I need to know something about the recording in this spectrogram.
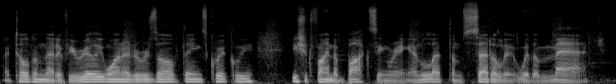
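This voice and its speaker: A man's voice: lowish voice, fairly even intonation, brisk, a little mellow. A man doing a casual let's play, reading game dialogue aloud and muttering offhand comments to himself. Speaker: gamer, video host. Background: faint game music.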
